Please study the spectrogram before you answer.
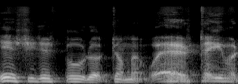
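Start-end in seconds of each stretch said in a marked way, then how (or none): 1.5-2.4 put-on aged, rough-edged old voice. Retelling what she said when she just pulled up, in an old rough voice. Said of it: "In this old rough voice".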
